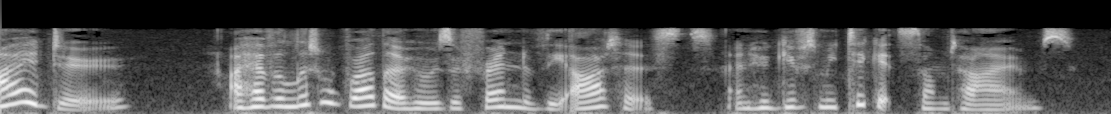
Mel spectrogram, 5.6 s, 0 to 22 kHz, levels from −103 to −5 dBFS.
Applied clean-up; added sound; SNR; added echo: none; none; none; none.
